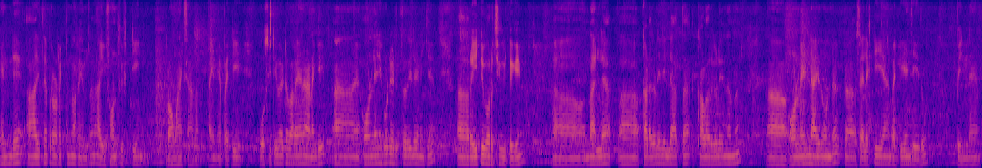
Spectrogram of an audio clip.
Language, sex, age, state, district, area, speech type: Malayalam, male, 18-30, Kerala, Idukki, rural, spontaneous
